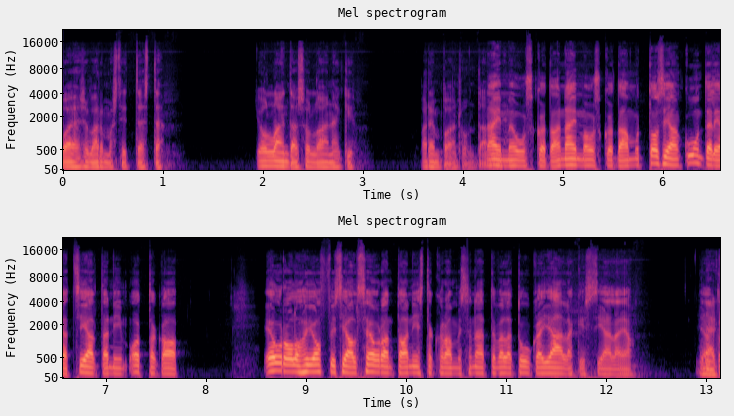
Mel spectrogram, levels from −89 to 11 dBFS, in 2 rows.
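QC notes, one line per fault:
4.64 s and 10.61 s, chunks out of order: a block of roughly 5.8 ms was written late, two blocks late at 4.64 s before "näin me uskotaan mutta" and one block late at 10.61 s before "näette vielä". The three hard joins from each reordering produce a brief jumbled moment.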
